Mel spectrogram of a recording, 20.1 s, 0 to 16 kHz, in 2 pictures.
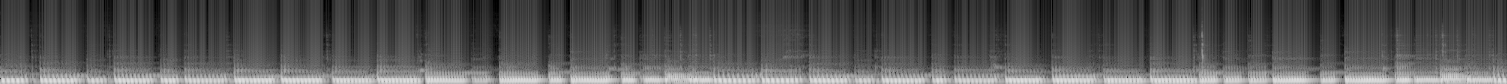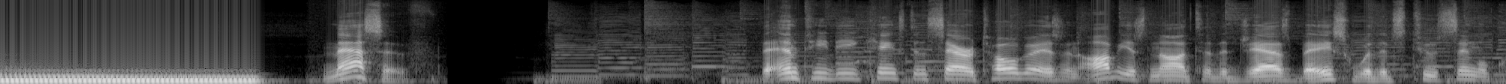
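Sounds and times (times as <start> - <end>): electric bass plucked notes: 0.0 - 11.9.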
